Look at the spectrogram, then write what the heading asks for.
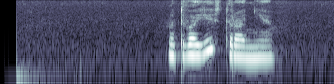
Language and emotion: Russian, sad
